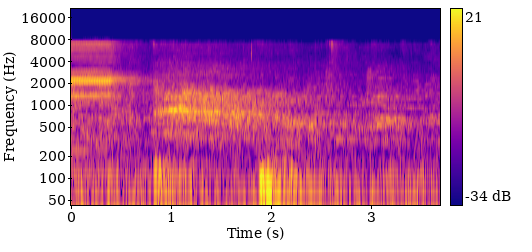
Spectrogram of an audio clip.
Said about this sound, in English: Rebound, Peabody, and there's the buzzer.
